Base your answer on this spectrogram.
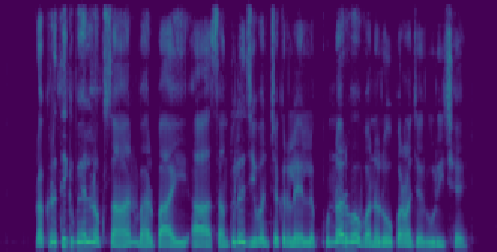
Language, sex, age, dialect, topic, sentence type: Maithili, male, 25-30, Eastern / Thethi, agriculture, statement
